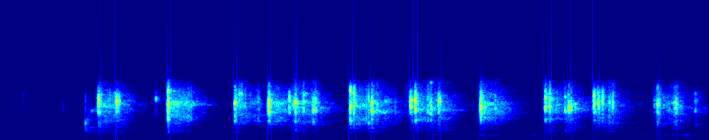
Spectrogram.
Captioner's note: typing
